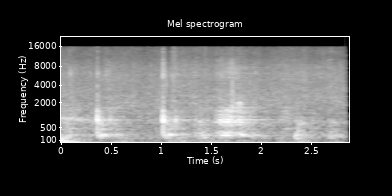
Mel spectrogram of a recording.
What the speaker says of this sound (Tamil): கடுகை போட்டு பொடி வெங்காயம் வெட்டி வச்சுருக்கோம், நல்லா வதங்கி வரட்டும்.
